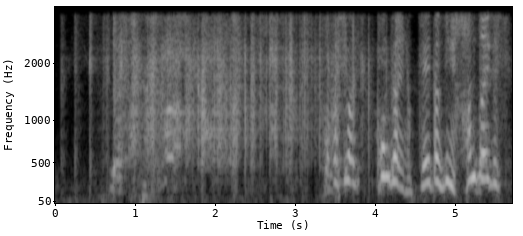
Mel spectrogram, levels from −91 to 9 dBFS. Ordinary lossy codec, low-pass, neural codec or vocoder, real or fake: none; 3.6 kHz; codec, 16 kHz in and 24 kHz out, 0.6 kbps, FireRedTTS-2 codec; fake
